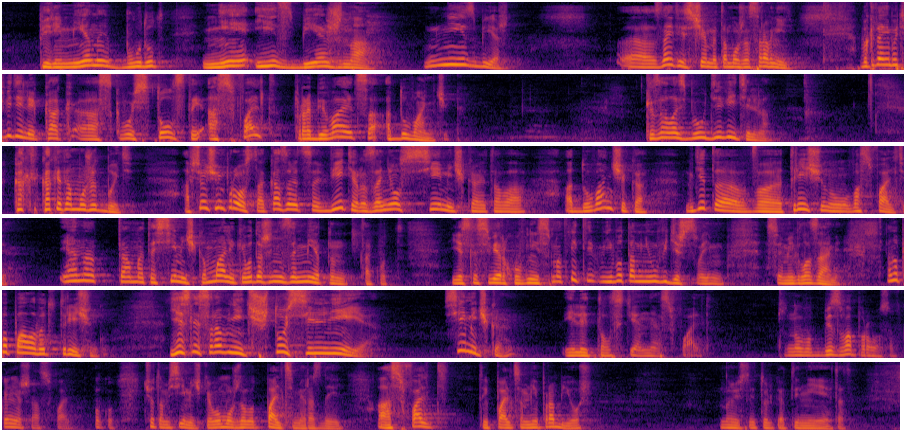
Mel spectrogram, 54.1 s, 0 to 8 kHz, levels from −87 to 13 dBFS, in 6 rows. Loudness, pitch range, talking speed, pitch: -21 LUFS, 130-215 Hz, 115 wpm, 160 Hz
